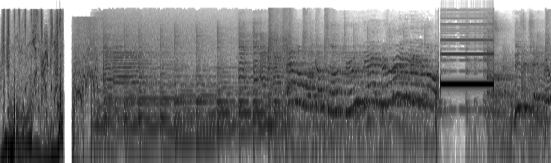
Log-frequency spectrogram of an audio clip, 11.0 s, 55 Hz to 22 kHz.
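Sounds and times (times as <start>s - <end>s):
censor bleep: 8.8s - 9.9s.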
